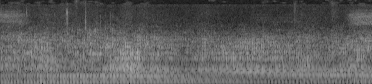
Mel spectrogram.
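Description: A propeller aircraft drones overhead on a bright day in Essex, England, making a steady, humming engine tone that rises slightly and then holds, moderately distant and alone.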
